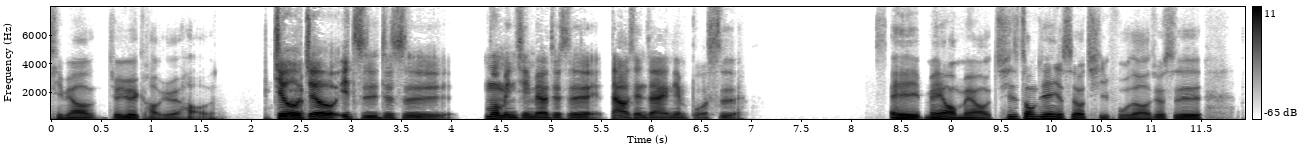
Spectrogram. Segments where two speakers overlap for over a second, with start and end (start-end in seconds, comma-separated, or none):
none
